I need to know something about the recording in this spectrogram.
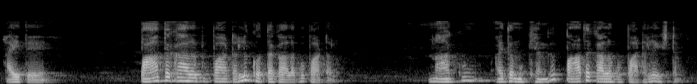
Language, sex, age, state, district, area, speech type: Telugu, male, 18-30, Andhra Pradesh, Srikakulam, urban, spontaneous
